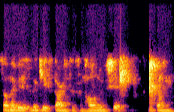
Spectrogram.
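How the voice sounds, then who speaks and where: A man speaks quietly. His pitch is very deep and low. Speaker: livestreamer. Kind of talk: casual livestream talk. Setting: home at night, livestream. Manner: quiet, keeping voice down.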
